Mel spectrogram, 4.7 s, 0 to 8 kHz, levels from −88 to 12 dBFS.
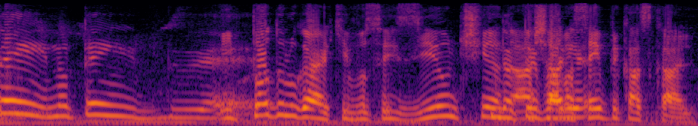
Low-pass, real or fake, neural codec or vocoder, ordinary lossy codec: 7.2 kHz; real; none; none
